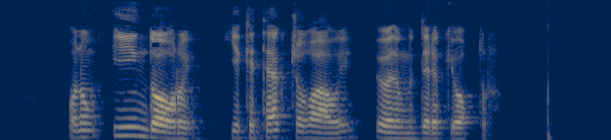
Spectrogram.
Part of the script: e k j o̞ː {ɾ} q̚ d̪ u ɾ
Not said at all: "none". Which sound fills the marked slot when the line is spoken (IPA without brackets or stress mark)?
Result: none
